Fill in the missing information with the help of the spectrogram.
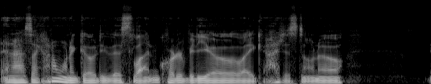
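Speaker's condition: No condition

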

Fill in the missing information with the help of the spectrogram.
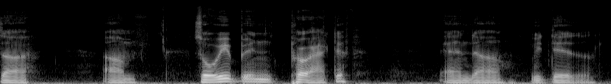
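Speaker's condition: ALS; slightly slurred, talking getting harder, fears sounding mumbled, voice disrupts train of thought, expects voice loss

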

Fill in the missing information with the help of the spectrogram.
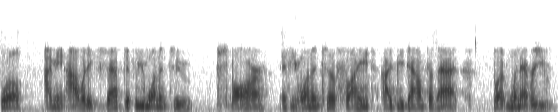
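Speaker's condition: Cleft palate; congenital

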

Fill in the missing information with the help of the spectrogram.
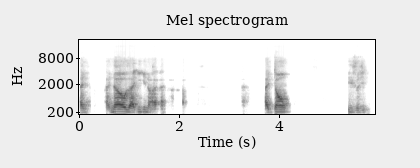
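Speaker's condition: Stuttering; stutter since childhood, known to classmates at earlier school before 7th grade; adult, past college freshman year, working, constantly trying to improve stutter; uses small talk to avoid stuttering, talked little as child, discloses stutter, training others builds confidence; repeated words, blocks

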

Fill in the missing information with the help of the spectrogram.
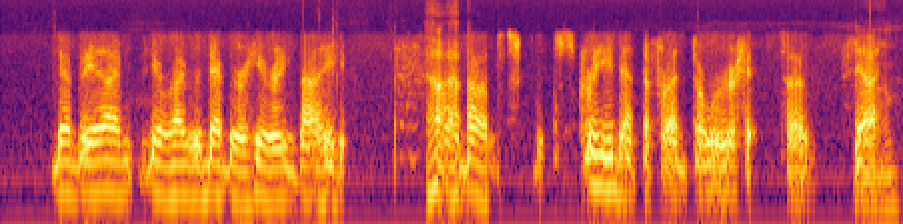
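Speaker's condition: Late-onset Pompe disease; over 250 infusions

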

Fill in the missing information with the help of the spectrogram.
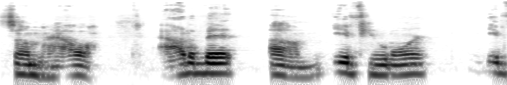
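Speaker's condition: Spinocerebellar ataxia type 3, SCA3 (Machado-Joseph disease); inherited CAG repeat affecting cerebellum, onset noticed as stumbling while marathon training, affects gait, fine motor skills, mood; speech somewhat distorted, swallowing affected, chokes when swallowing

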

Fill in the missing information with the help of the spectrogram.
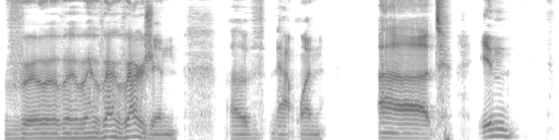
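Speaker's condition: Stutter; stutters when talking; repeated sounds, prolonged sounds

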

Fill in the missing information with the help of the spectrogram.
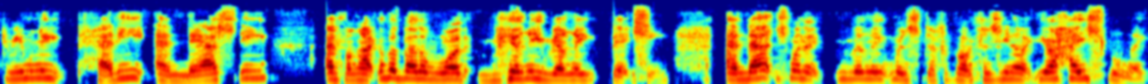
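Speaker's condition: Cleft lip and palate; speech affected, workplace discrimination over how speaks

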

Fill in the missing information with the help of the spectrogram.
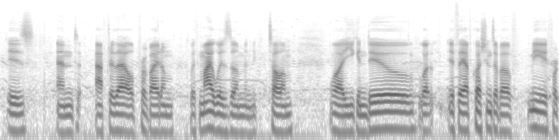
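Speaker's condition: No condition

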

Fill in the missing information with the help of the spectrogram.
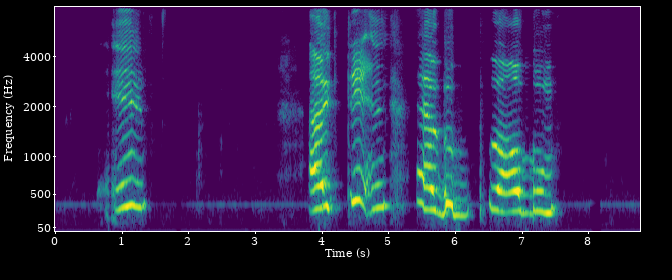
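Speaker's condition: Cerebral palsy; people less willing to listen to own talking voice

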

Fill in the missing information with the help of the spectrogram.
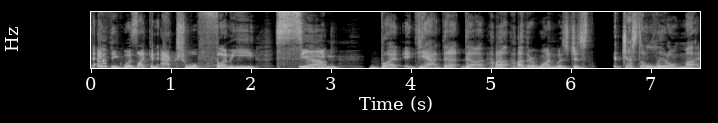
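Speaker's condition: Stuttering; stutter since childhood, cause unknown, explained as brain moving faster than mouth, speech therapy in elementary school; repeated sounds, repeated words, prolonged sounds

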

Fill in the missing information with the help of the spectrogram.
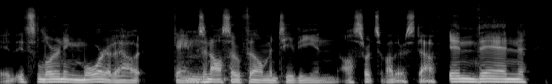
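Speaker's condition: Cleft lip and palate; bandaged

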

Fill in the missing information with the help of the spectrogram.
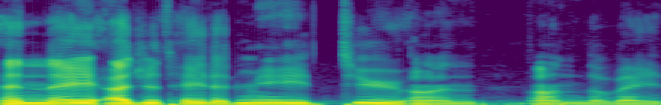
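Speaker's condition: Speech impediment; switched to typing instead

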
